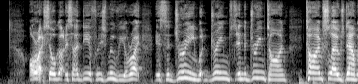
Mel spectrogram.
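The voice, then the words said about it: Imitates another person's voice. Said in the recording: “my impression of Christopher Nolan pitching Inception”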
